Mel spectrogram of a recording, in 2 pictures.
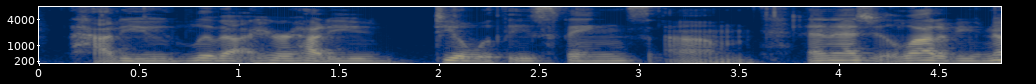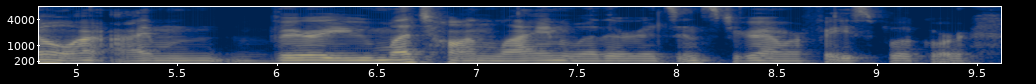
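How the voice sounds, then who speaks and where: A woman speaks in an American accent with a very deep, low pitch. Her intonation is monotone and flat. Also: moderate pace. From Arizona desert, US Southwest. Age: 50s. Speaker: desert lifestyle vlogger. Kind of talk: unscripted personal testimony. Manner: halting, with repetitions.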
